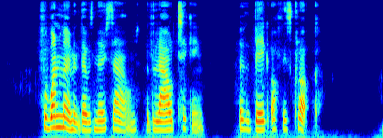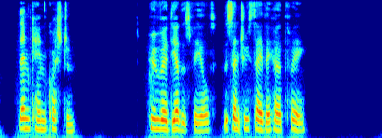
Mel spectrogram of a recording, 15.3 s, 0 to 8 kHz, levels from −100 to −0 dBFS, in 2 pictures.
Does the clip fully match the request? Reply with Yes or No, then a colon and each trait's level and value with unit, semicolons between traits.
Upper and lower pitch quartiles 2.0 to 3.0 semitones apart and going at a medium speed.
No: narrow, 2.4 semitones; slow, 120 wpm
